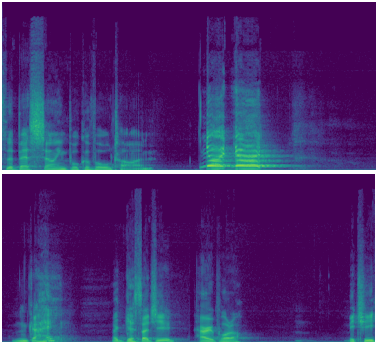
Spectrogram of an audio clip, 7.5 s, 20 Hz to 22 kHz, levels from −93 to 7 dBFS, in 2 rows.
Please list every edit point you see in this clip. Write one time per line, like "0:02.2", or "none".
0:05.6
